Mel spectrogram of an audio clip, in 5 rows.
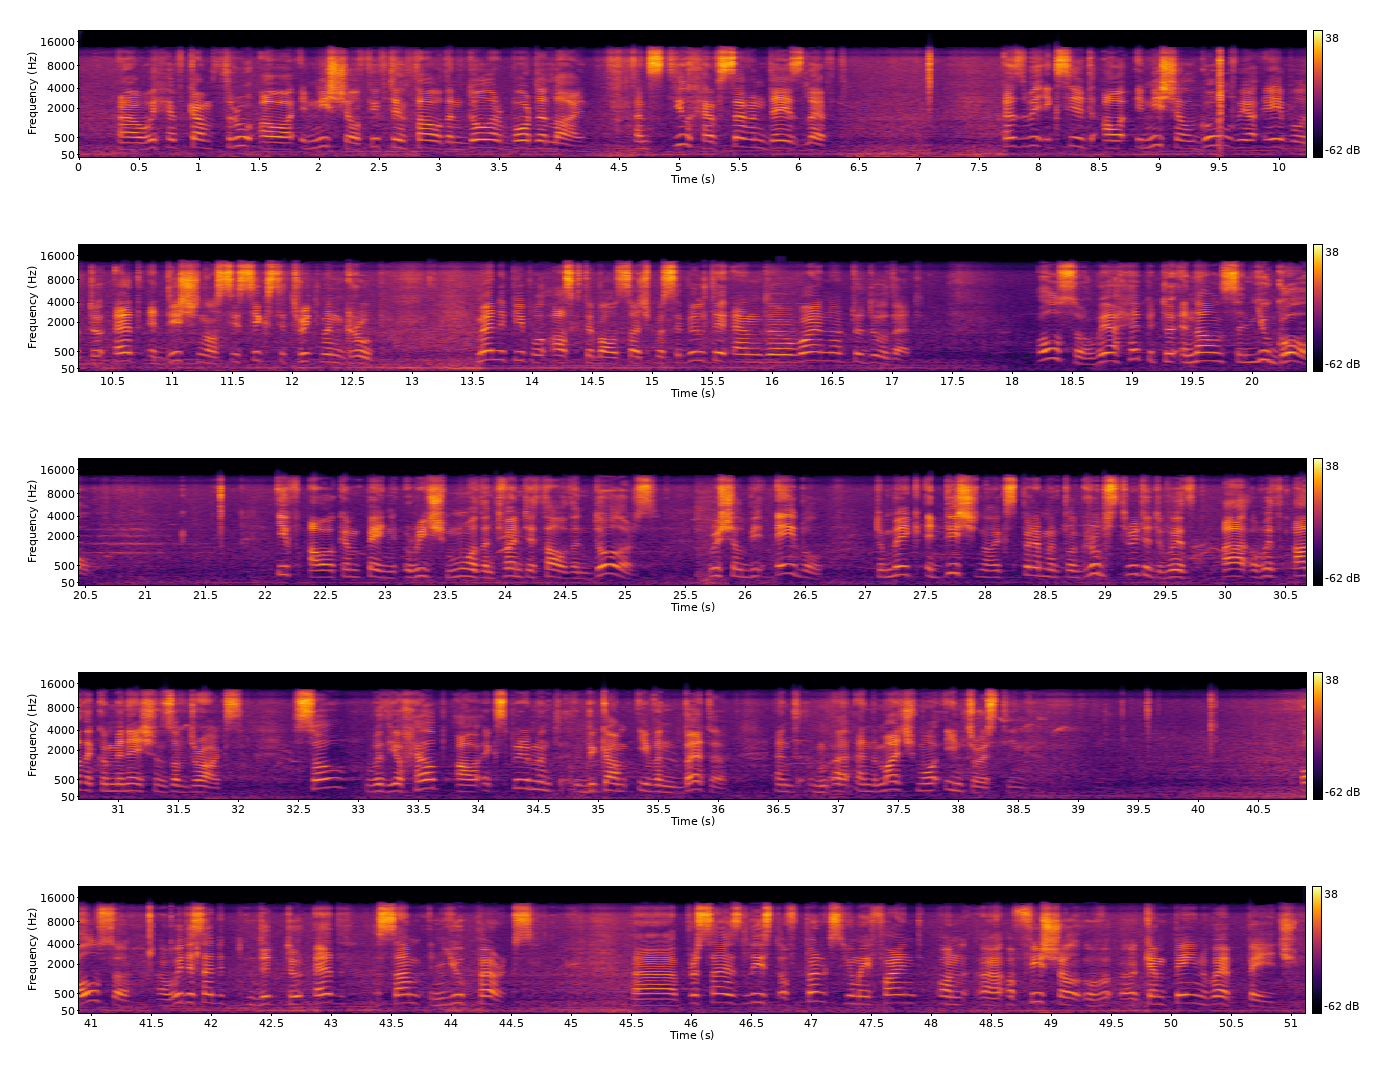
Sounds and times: Speech: 0.3 - 6.3, 7.7 - 12.8, 13.5 - 17.2, 18.2 - 20.6, 22.1 - 38.6, 40.9 - 44.8, 45.5 - 51.1.

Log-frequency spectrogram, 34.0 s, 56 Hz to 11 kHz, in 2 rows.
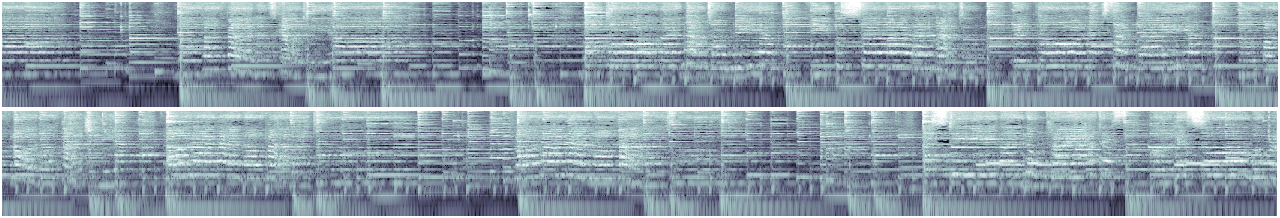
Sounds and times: Vocal music: 0.0 - 34.0.

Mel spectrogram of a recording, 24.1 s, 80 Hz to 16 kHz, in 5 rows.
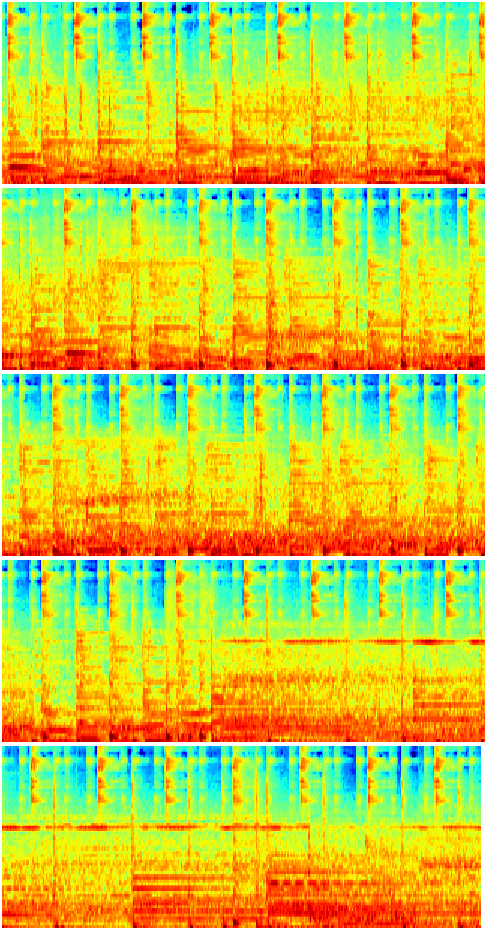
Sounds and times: Music: 0.0 - 24.1.

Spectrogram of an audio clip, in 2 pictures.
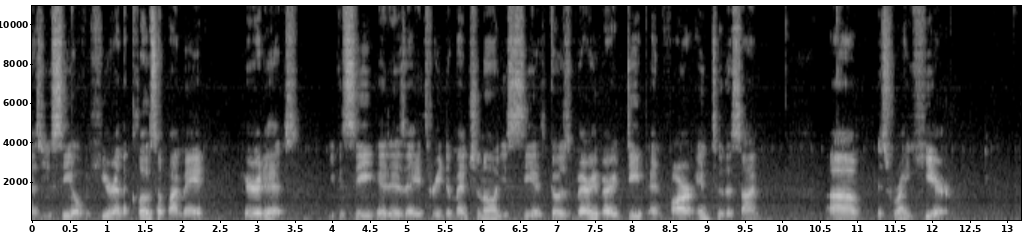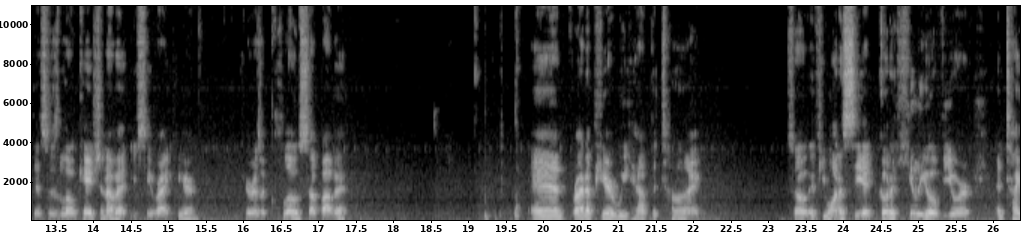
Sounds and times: Speech: 0.0 - 9.8, 10.6 - 12.3, 13.2 - 17.4, 19.6 - 22.2, 23.3 - 26.3.

